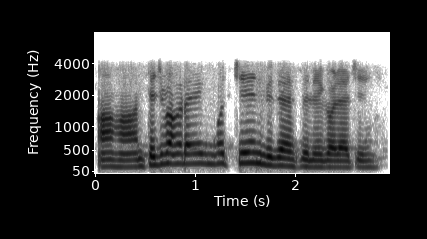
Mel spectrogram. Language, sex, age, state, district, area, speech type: Goan Konkani, male, 18-30, Goa, Canacona, rural, conversation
